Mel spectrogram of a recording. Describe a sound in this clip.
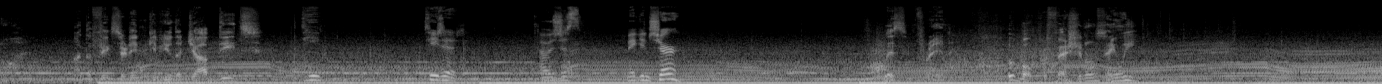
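Tyres rumble on a dirt road.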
